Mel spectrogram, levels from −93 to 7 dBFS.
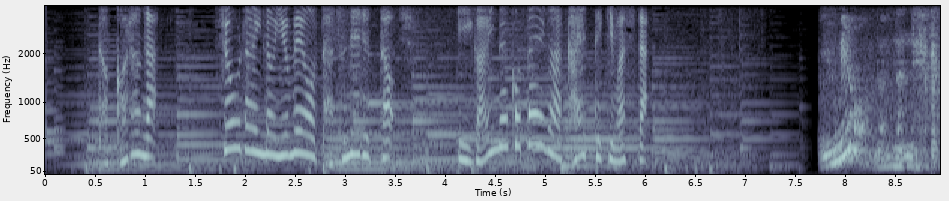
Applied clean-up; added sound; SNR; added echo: none; none; none; none.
